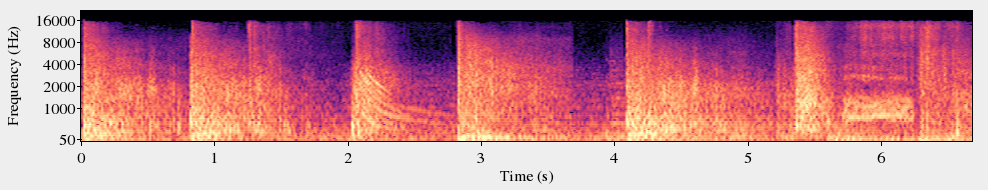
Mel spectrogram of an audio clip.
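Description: Gunshots bang loudly one after another, each leaving a short echo.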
